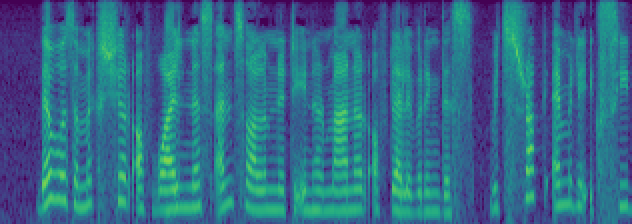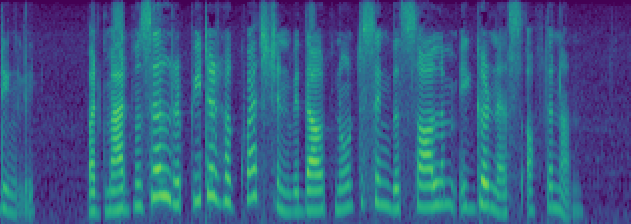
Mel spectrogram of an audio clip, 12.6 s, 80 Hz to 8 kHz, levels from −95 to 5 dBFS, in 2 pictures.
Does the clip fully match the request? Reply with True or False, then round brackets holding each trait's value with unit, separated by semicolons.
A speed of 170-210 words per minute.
False (145 wpm)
